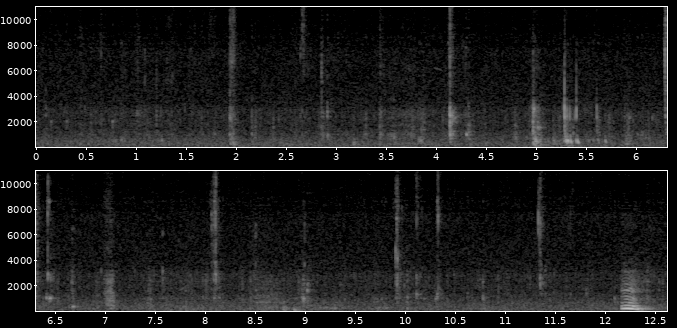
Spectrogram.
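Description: Close-up chewing and wet mouth clicks of someone eating soft king crab meat dipped in a mayo mustard sauce. A short voice sound comes about five seconds in, and a louder one near the end.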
